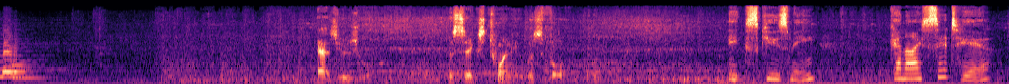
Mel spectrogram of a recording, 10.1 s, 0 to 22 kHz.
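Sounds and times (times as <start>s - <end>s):
train horn toot: 0.0s - 0.8s, 3.5s - 7.2s
rail cars rolling as a train pulls away from the station: 0.0s - 10.0s
speech: 3.2s - 3.9s, 4.5s - 6.2s, 7.3s - 8.3s, 8.9s - 10.0s.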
